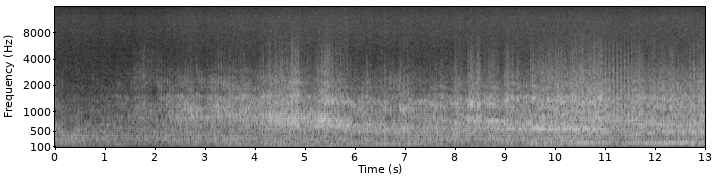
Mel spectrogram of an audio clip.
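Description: Propeller fighter planes' piston engines droning, their pitch rising and falling as the planes dive and pass, on an old film soundtrack. A few sharp cracks come about five and eight seconds in.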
